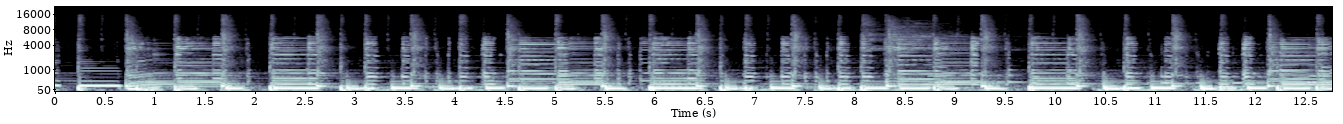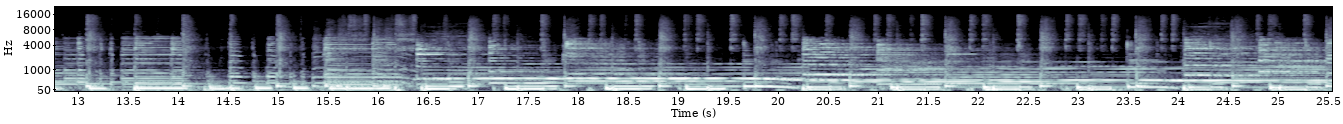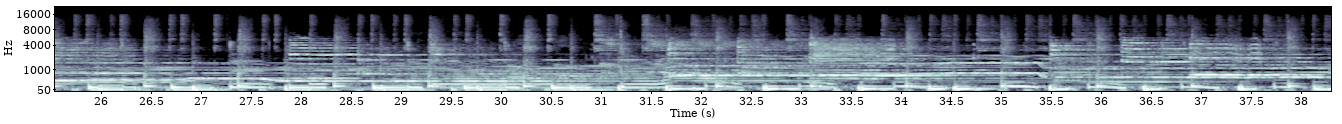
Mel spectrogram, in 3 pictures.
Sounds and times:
Electric guitar: 0.0 - 38.3.

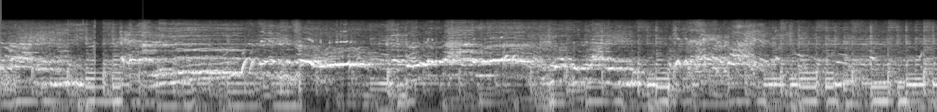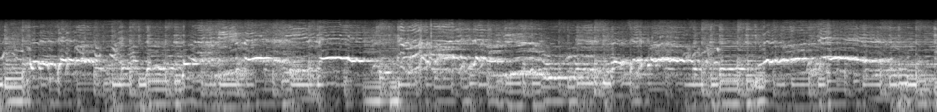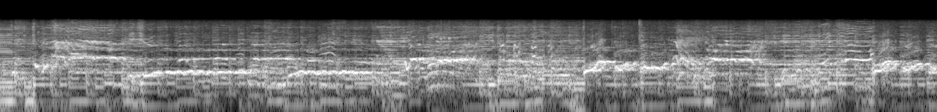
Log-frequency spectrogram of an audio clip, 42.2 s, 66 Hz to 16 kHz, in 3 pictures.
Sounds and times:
Music: 0.0 - 42.1
Female singing: 1.9 - 9.2, 14.5 - 24.4, 28.7 - 36.2, 40.6 - 42.1.

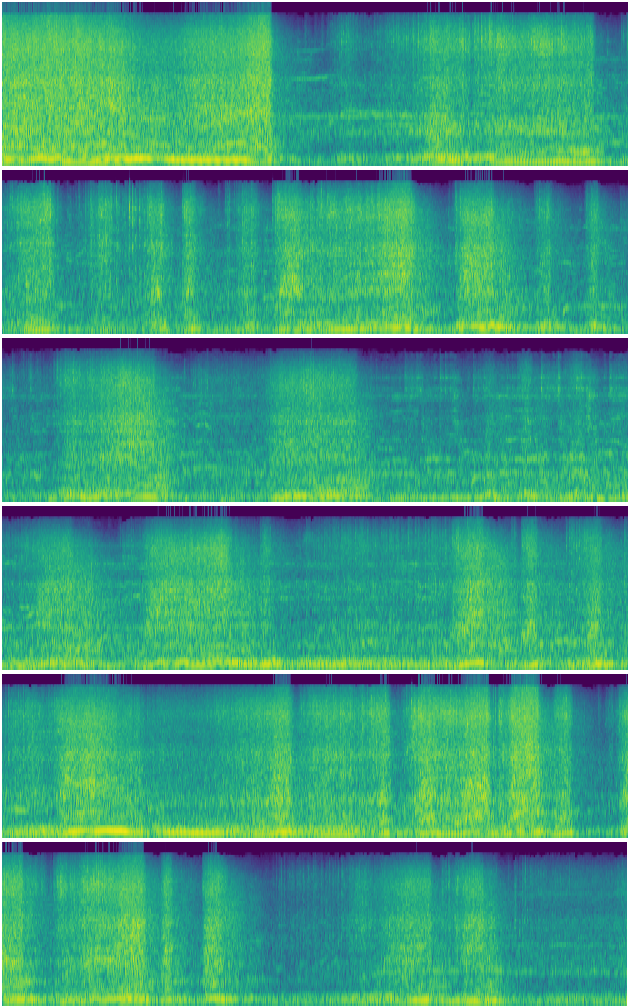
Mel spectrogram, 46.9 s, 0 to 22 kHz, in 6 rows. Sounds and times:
Truck: 0.0 - 46.9
Music: 18.3 - 25.3.

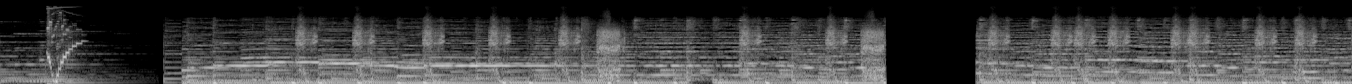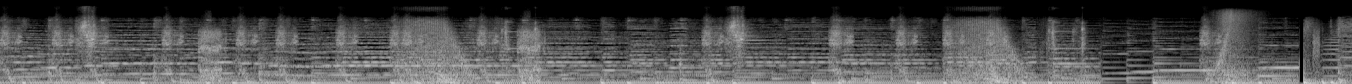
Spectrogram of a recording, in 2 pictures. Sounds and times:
Music: 0.0 - 8.9, 9.8 - 27.0.

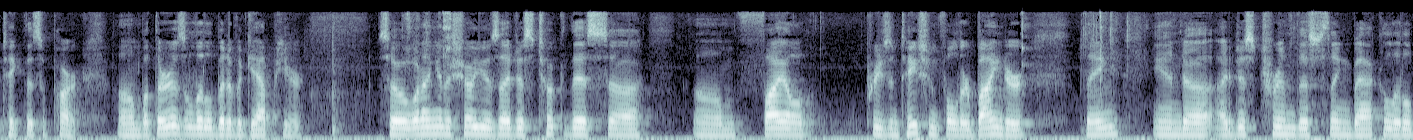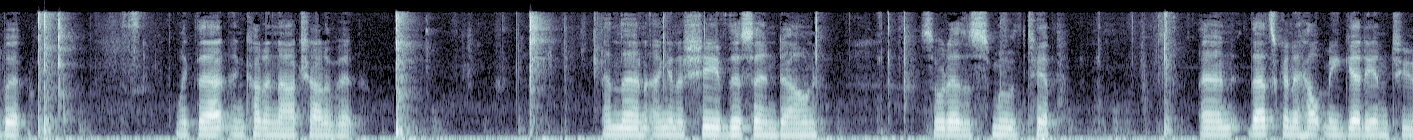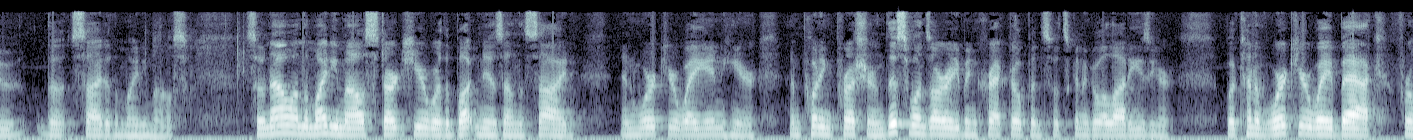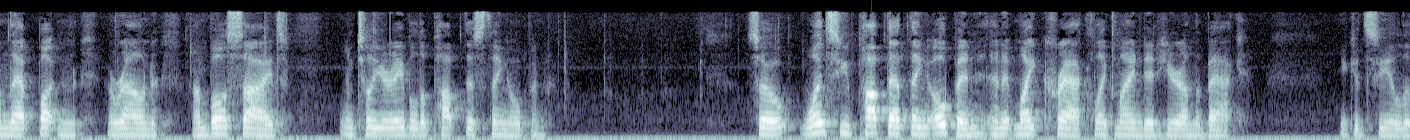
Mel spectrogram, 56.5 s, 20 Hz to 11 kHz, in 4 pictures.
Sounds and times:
Speech: 0.0 - 3.1, 3.8 - 14.4, 15.9 - 17.8, 20.2 - 22.4, 23.4 - 24.8, 26.1 - 47.9, 49.9 - 54.9, 55.8 - 56.4.

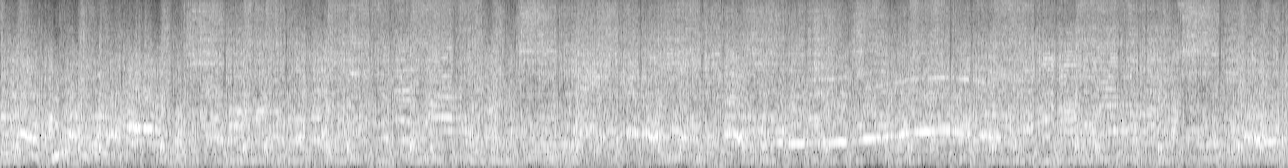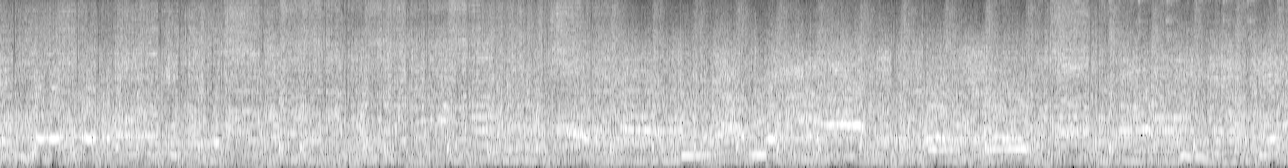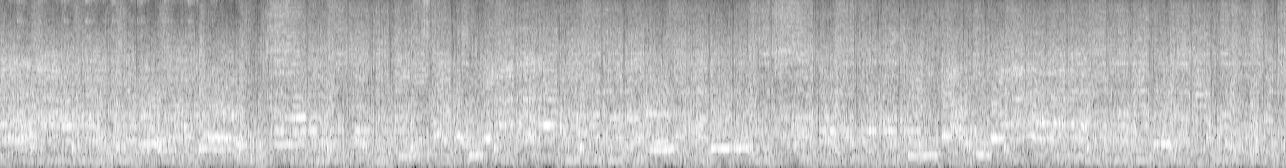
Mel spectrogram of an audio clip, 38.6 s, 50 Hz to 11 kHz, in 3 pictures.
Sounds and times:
Guitar: 0.0 - 38.6.

